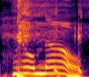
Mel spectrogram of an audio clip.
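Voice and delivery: very high, drawn-out refusal; hammed-up, high-pitched protest; mock indignant denial. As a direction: squeal out a comic denial. Acted indignant denial of mistaken identity.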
